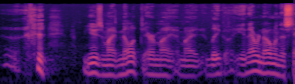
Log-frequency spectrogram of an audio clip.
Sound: chuckles

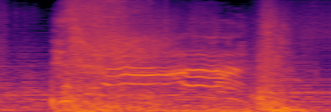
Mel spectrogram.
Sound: screams

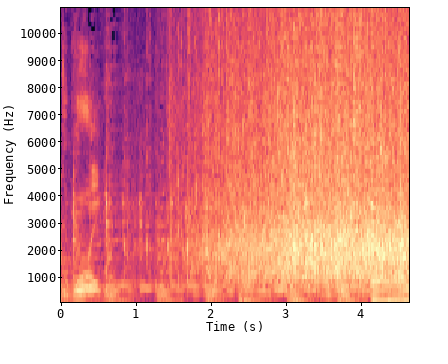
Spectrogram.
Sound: applause

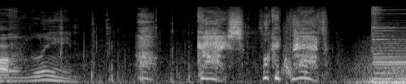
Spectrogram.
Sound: gasping

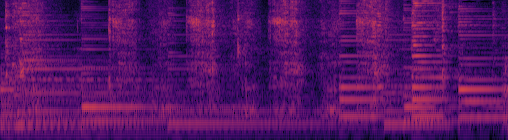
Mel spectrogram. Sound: scraping

